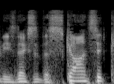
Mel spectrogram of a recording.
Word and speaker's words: Sconset: Ah, that's pronounced Sconset. – Yeah, Sias Sconset is the, but they call it Sconset.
